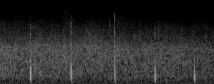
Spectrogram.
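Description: Congregation applauding in a large hall. Over it, close, crisp hand claps from one person come about two and a half times a second.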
